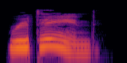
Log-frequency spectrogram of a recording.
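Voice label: "retained", English, British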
